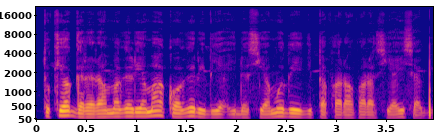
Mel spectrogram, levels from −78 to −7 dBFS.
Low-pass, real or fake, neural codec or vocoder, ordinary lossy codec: none; real; none; none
